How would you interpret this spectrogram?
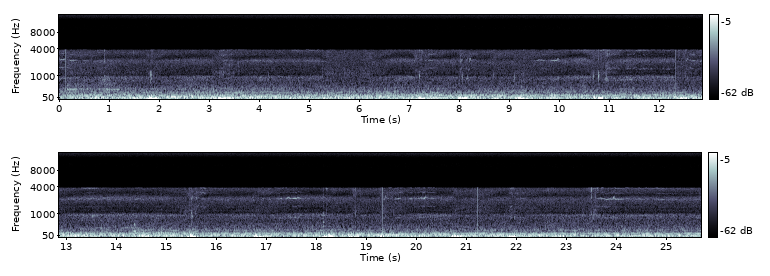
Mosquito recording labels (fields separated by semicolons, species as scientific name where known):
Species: mosquito; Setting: cup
